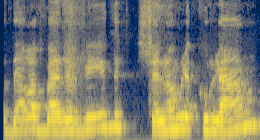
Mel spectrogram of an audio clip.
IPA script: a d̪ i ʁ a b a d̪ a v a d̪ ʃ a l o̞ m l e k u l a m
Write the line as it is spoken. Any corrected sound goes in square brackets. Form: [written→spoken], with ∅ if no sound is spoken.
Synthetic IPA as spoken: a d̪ [i→a] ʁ a b a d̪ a v [a→i] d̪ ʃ a l o̞ m l e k u l a m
